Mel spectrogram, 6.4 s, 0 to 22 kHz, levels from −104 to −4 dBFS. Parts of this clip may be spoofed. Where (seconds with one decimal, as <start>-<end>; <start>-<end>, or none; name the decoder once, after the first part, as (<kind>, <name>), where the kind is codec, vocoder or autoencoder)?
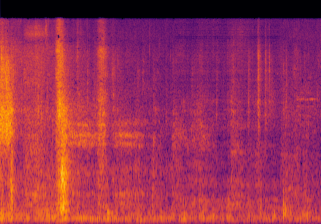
3.5-5.6 (codec, SNAC)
